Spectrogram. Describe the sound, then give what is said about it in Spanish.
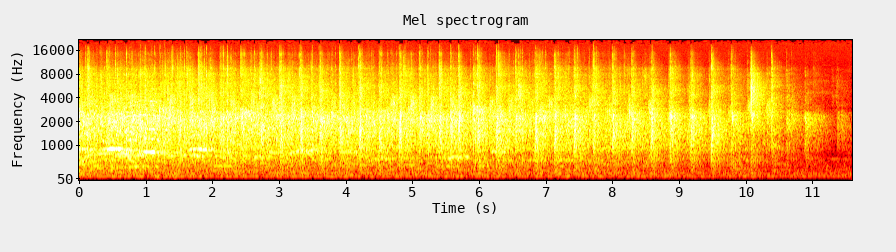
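An audience at a worship service applauds the Lord steadily, dense clapping at first that thins into distinct individual claps toward the end as it fades out. No voices stand out over it. “Denle fuerte aplauso al Señor con todo el corazón.”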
